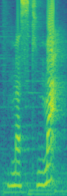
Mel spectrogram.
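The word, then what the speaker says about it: מסכימה: E ele passa a ser a sílaba mais forte. Então, maskimá. Maskimá.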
